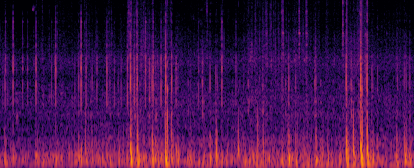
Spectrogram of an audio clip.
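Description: Vehicle driving on a rough dirt road, heard from inside: a steady low rumble with a dense run of irregular rattles and knocks, the strongest jolts about a third of the way in and again near the end.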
